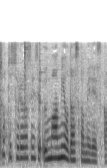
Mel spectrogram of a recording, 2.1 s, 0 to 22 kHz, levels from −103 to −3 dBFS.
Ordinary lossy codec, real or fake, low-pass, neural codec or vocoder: none; real; none; none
